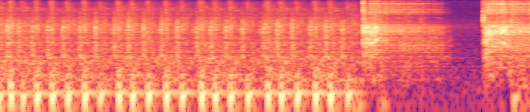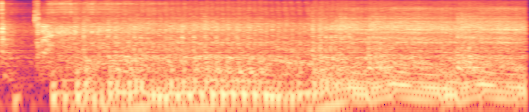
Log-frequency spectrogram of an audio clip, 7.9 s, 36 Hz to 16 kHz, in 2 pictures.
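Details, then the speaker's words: Grizzly 125 quad unrun over six months, possibly low oil, running on car oil: few seconds of even cranking, fires and settles into steady smooth run; runs well despite a couple little issues. "well guys thing runs pretty good may have low oil a couple little issues but it runs great"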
